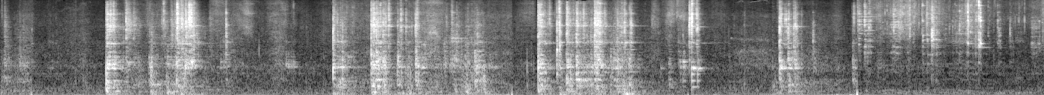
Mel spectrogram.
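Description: Bent, rusty scrap steel tubing clanking and rattling as it is handled and loaded, in several bursts of metallic clatter.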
